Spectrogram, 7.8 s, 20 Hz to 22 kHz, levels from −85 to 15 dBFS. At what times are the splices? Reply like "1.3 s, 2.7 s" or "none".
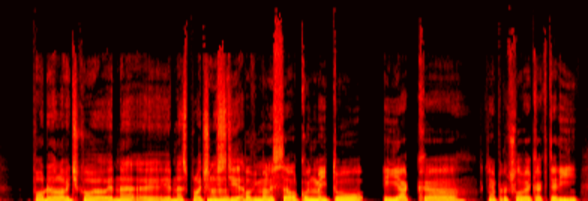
3.2 s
